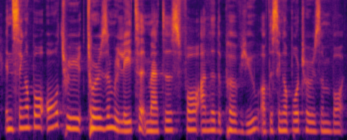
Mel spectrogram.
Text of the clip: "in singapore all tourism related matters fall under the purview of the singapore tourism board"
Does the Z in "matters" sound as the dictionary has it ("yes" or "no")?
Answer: no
